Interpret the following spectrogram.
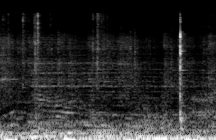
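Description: Background music with a steady low bass line, and one short click near the end.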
